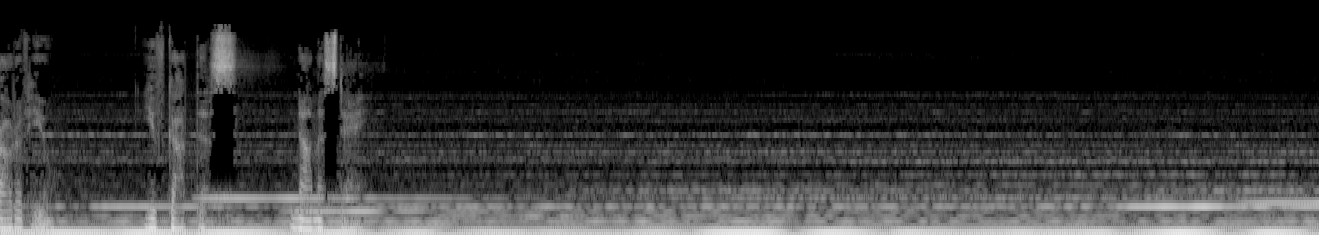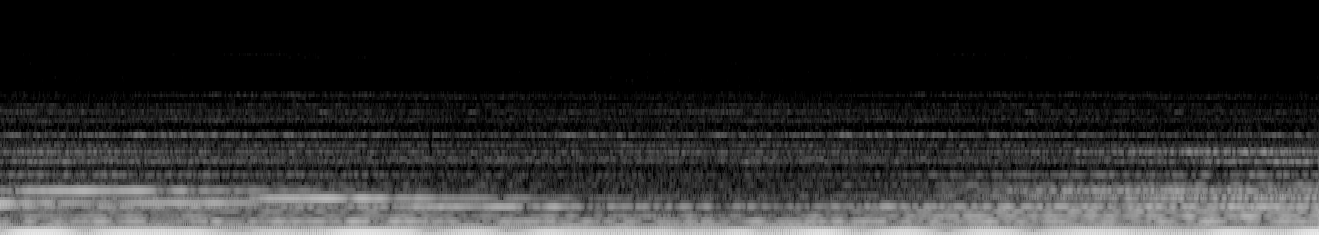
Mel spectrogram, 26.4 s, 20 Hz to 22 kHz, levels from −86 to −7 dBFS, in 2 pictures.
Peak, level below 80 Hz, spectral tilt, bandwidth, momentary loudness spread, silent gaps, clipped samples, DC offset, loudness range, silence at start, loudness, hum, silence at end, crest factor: -6 dBFS; -26 dBFS; -7 dB/octave; 12.5 kHz; 7 LU; none; under 0.1%; under 0.1%; 4 LU; 0 s; -24 LUFS; none; 0 s; 14 dB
